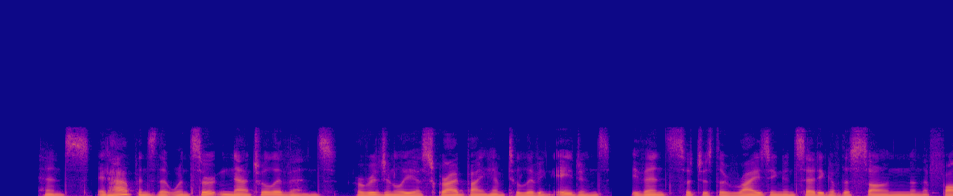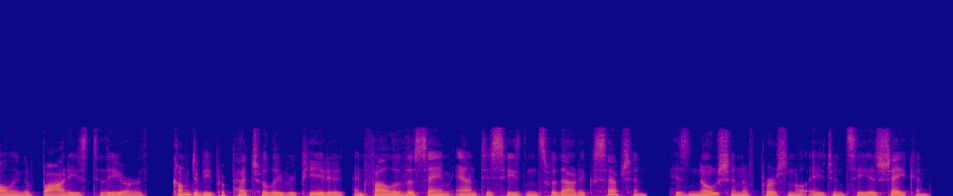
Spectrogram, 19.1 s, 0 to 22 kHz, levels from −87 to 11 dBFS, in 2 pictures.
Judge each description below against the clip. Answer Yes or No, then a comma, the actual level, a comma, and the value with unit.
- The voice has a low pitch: Yes, low, 130 Hz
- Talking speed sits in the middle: Yes, average, 170 wpm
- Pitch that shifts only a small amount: Yes, narrow, 2.2 semitones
